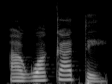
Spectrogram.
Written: aguacate

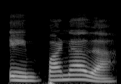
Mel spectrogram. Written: empanada

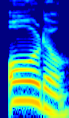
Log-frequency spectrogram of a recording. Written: oro

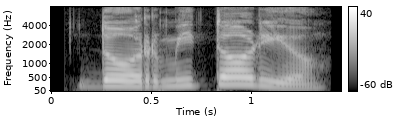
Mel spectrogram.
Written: dormitorio

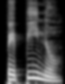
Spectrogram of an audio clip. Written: pepino

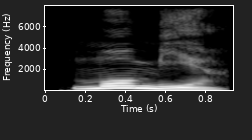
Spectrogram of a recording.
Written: momia

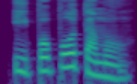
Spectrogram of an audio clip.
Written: hipopotamo

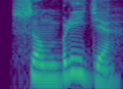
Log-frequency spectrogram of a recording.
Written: sombrilla

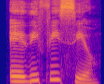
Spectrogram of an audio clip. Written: edificio

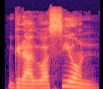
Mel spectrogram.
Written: graduacion

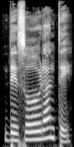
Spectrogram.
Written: desodorante

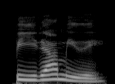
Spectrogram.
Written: piramide

